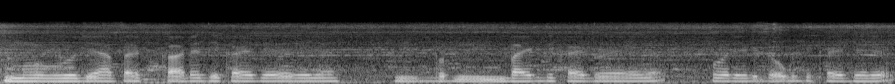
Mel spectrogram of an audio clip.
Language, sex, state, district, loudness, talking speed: Hindi, male, Rajasthan, Jaipur, -18 LUFS, 145 wpm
